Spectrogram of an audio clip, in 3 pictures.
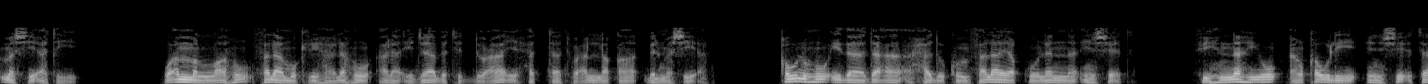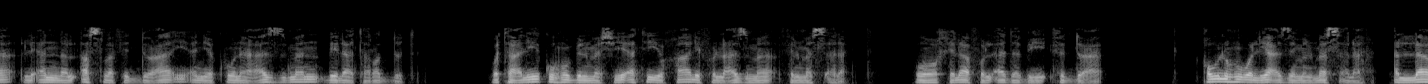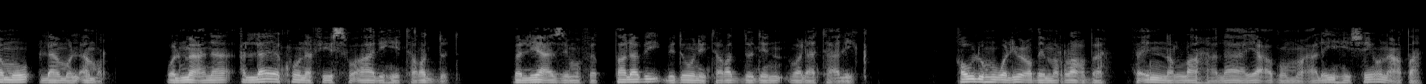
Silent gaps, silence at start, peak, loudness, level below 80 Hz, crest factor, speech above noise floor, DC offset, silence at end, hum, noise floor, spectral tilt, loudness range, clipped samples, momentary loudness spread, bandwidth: none; 0 s; -6 dBFS; -25 LUFS; -46 dBFS; 18 dB; 62 dB; under 0.1%; 0.05 s; none; -86 dBFS; -6.5 dB/octave; 4 LU; under 0.1%; 10 LU; 5.8 kHz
